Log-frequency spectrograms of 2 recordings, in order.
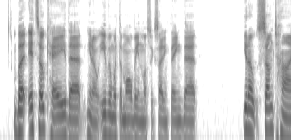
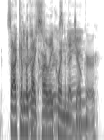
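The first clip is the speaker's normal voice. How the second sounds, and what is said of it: Imitates another person's voice. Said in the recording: “that was my best impression of Meg”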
